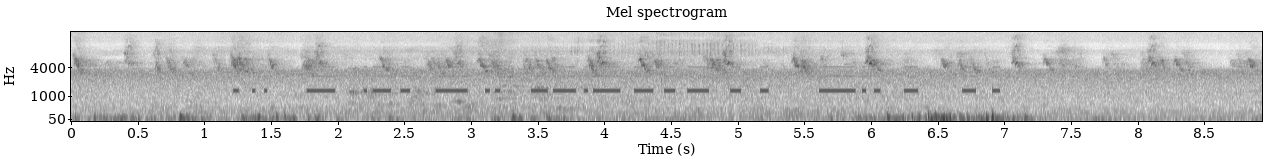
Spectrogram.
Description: Beeps of irregular length, with the noise of a park. There is no code.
